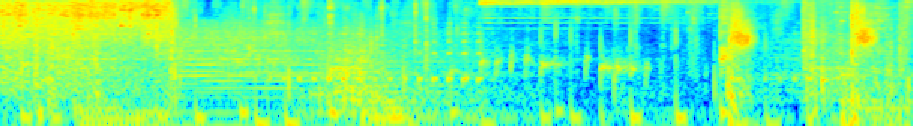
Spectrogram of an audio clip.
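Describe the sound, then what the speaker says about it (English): Glass shatters as a man crashes through a pane in a film action scene, a sharp breaking burst followed by scattered tinkling debris and other scene sounds, with no voices. "that's a very cool scene of Gary Busey falling through glass"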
